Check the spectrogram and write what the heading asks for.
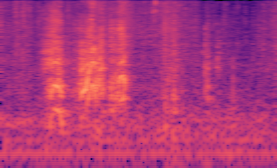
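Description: A zipper being pulled in two short strokes within the first second, followed by quieter handling.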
